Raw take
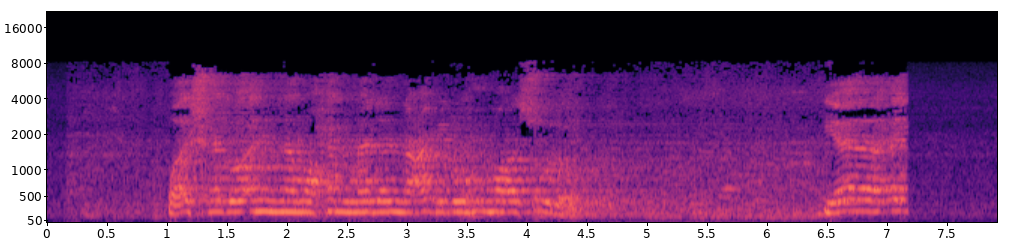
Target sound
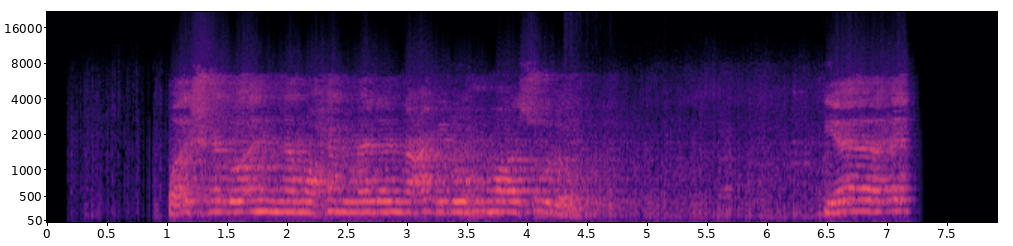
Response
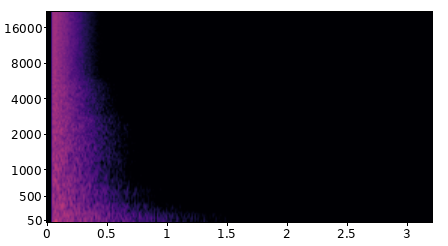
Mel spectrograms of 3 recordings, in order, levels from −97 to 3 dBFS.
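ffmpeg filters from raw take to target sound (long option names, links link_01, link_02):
-filter_complex "[0:a]asplit=2[link_01][link_02];[1:a]atrim=start_sample=2205,atrim=end_sample=6174[link_03];[link_02][link_03]afir=irnorm=-1:irlink=0,volume=-14.5dB[link_04];[link_01][link_04]amix=inputs=2:normalize=0,aeval=exprs='sgn(val(0))*max(abs(val(0))-0.00841,0)':channel_layout=same,asettb=1/sr,asplit=3[link_05][link_06][link_07];[link_05]atrim=end=4.304[link_08];[link_06]atrim=start=4.3:end=5.57,asetpts=PTS-STARTPTS,afade=type=in:duration=0.004:curve=qsin,afade=type=out:start_time=1.266:duration=0.004:curve=qsin,acrusher=bits=6:mode=log:mix=0:aa=0.000001[link_09];[link_07]atrim=start=5.566[link_10];[link_08][link_09]acrossfade=duration=0.004:curve1=hsin:curve2=qsin[link_11];[link_11][link_10]acrossfade=duration=0.004:curve1=qsin:curve2=hsin,volume=-7.5dB"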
